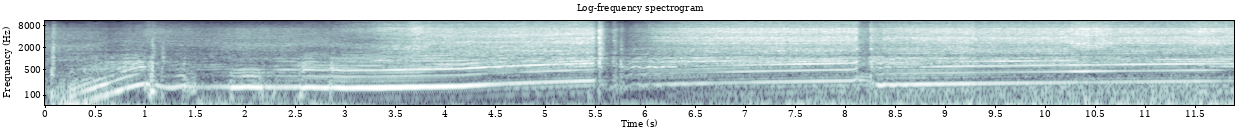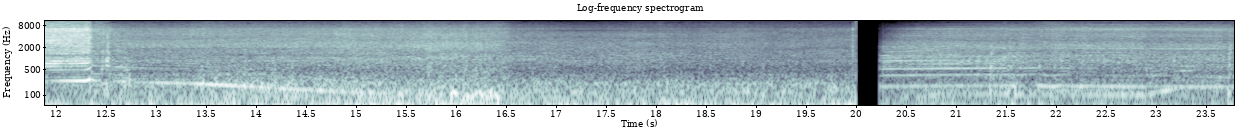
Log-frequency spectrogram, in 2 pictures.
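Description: Volkswagen GTI's turbocharged 2.0-litre four-cylinder, fitted with an IS38 turbo, heard from inside the cabin at full throttle. The revs climb, drop at an upshift about five and a half seconds in, climb again, drop at a second upshift about eight seconds in, then fall away as the driver lifts off near twelve seconds. After a brief cut near twenty seconds the engine runs steadily at cruise.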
